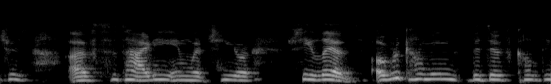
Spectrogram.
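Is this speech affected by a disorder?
Yes: cerebral palsy.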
